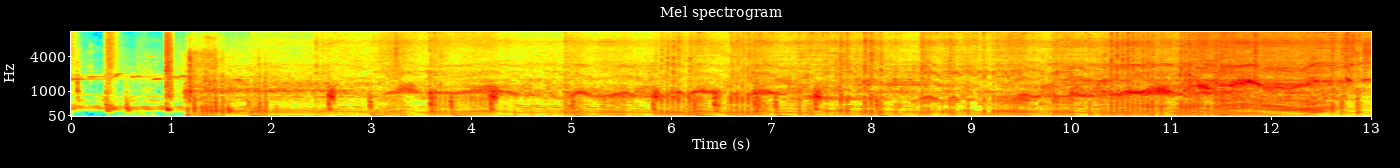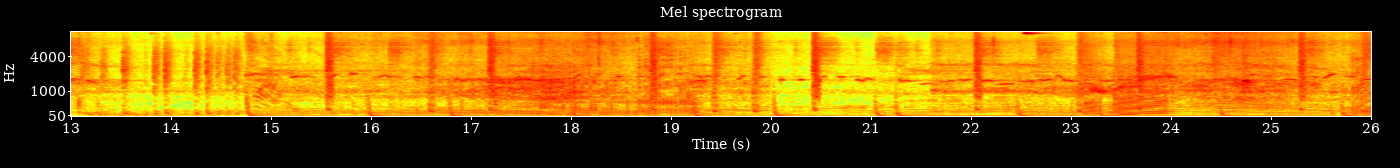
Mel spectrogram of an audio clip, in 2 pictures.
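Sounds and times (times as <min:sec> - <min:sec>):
motorcycle engine revving: 0:01.1 - 0:26.0
motorcycle knocks and clatter: 0:01.2 - 0:14.7.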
